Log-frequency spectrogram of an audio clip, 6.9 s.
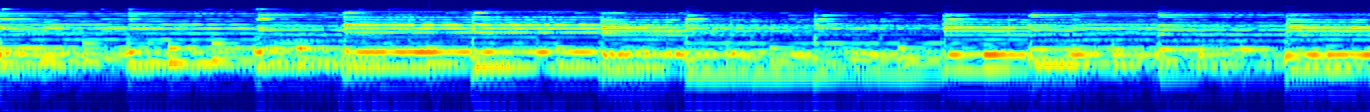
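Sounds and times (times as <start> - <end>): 
guitar loops: 0.0 - 6.8.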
